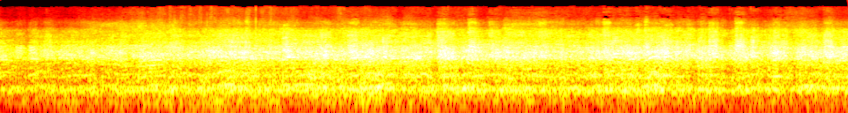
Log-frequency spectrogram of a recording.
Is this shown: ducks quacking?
yes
